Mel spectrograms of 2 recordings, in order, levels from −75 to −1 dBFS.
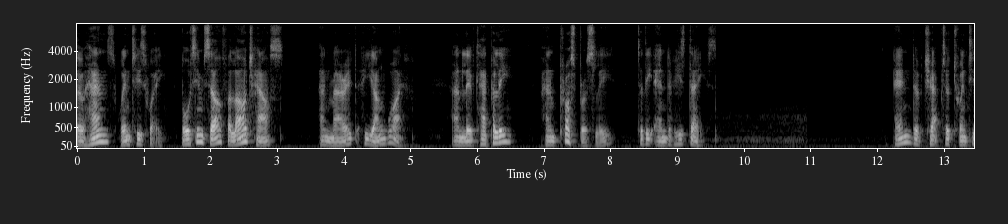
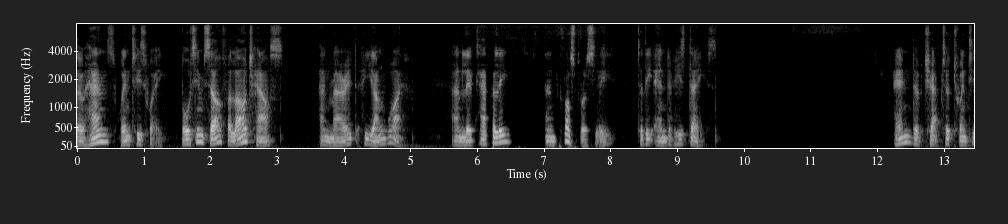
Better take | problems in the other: first | noise reduction (neural mask model Resemble Enhance denoiser)

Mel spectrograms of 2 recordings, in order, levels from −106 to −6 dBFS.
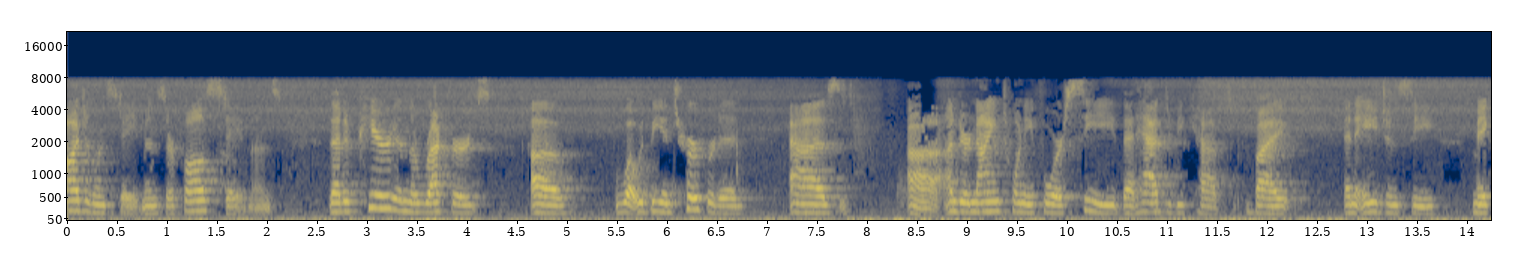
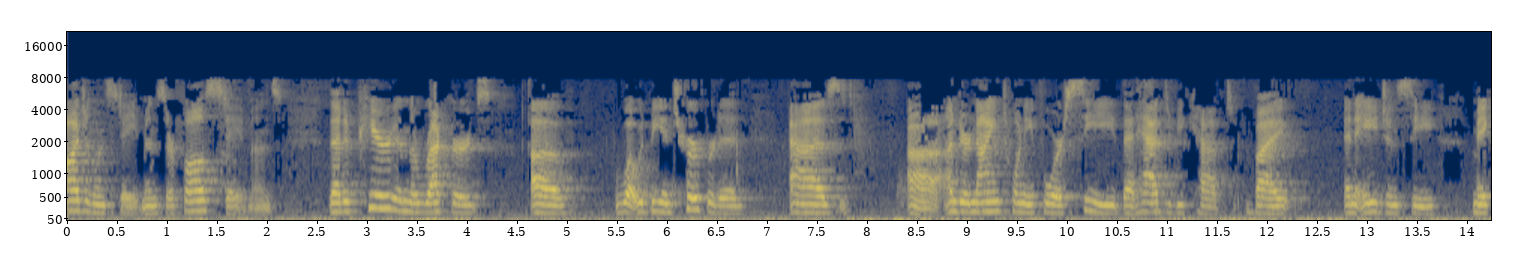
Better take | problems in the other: second | background sound (Hiss); 17 dB below the speech

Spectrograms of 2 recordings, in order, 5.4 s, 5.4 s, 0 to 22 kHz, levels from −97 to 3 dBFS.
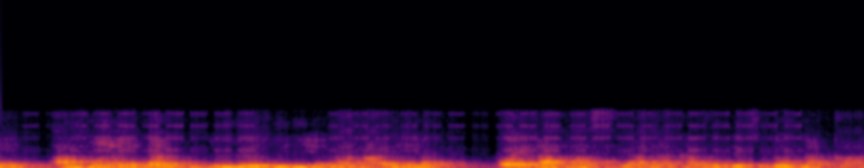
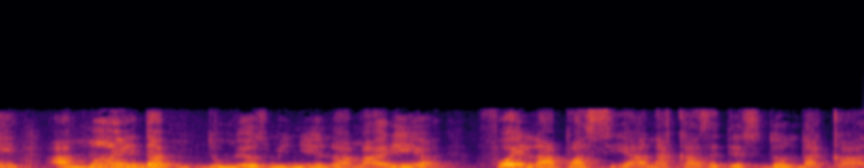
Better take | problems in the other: second | noise reduction (neural separator model SepFormer DNS4)

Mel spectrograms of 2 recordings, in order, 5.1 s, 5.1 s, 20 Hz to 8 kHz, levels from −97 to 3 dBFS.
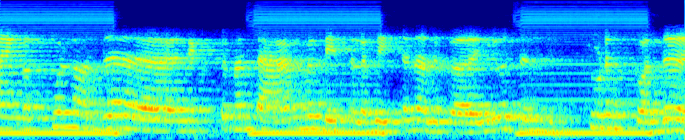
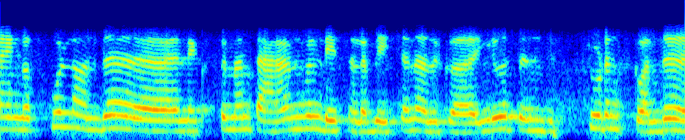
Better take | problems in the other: second | background sound (Telephone); 7 dB below the speech // room echo; dies away in 1 s

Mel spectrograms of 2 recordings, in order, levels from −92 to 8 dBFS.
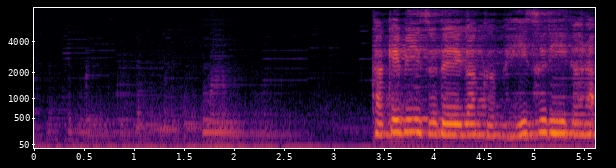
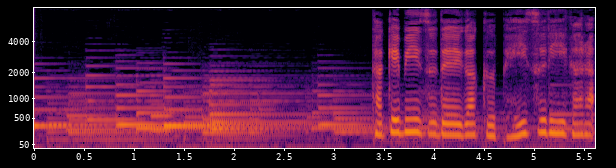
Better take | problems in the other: second | noise reduction (neural separator model SepFormer DNS4)

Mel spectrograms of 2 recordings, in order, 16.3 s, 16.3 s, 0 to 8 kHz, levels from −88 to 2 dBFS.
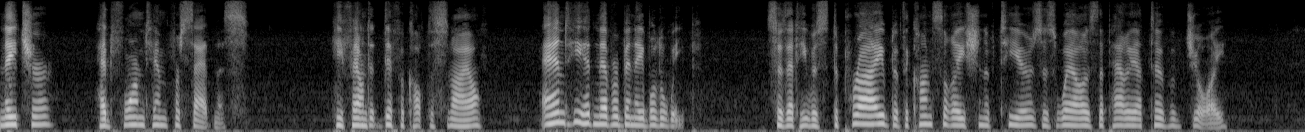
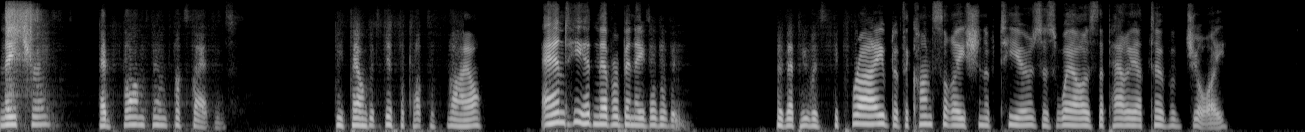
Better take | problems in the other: first | noise reduction (neural mask model DeepFilterNet 3)

